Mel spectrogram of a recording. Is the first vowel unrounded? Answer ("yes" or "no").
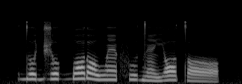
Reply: no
